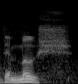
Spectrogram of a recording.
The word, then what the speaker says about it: Demouche: And so with having the S here at the end of his name, it's Patrick Demouche.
